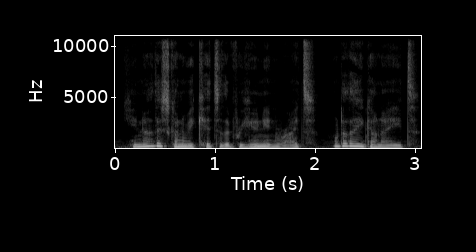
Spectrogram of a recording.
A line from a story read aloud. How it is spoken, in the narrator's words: I asked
